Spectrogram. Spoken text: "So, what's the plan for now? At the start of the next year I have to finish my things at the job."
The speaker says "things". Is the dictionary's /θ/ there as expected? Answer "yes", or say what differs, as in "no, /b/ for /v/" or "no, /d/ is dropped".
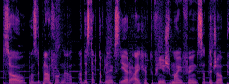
no, /f/ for /θ/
